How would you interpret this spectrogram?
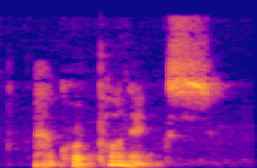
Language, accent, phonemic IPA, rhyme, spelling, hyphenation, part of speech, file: English, Southern England, /(ˌ)ækwəˈpɒnɪks/, -ɒnɪks, aquaponics, aqua‧pon‧ics, noun, LL-Q1860 (eng)-aquaponics.wav
- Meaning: A sustainable food production system that combines traditional aquaculture with hydroponics, with effluent from the water in which fish are reared being used as nutrition for plants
